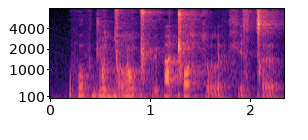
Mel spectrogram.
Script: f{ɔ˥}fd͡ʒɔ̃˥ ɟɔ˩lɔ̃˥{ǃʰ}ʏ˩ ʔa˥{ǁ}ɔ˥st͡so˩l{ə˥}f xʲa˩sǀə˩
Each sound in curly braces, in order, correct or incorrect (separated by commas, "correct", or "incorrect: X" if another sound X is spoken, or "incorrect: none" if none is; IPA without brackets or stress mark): incorrect: o˥, incorrect: ǁʰ, correct, incorrect: ə˩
